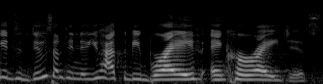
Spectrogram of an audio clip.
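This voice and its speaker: Delivered at a moderate pace, the speech has lively intonation in a Southern US accent. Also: woman. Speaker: public health educator. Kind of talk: motivational talk.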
